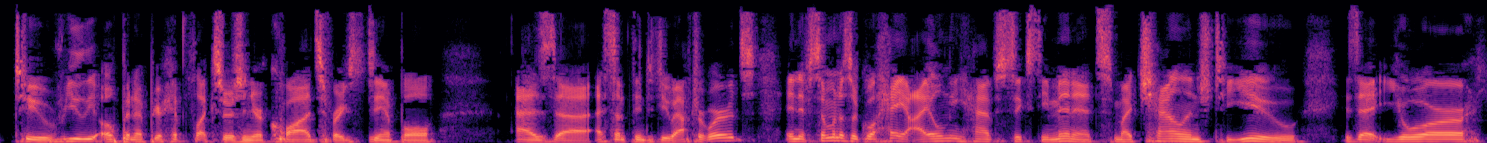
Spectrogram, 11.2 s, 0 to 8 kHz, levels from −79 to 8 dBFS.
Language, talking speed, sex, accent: English, 205 wpm, male, American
